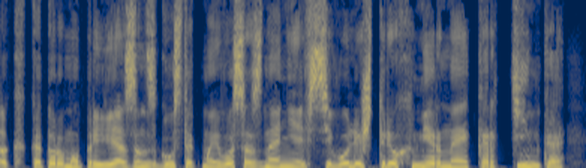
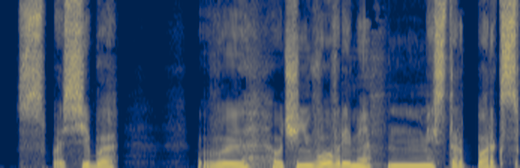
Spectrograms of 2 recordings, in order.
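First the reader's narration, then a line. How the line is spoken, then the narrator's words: Breathless mutter. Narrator (Russian): пробормотал я, глотая воздух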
